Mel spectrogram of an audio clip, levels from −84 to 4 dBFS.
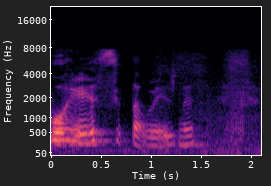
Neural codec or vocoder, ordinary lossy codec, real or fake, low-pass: none; none; real; none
